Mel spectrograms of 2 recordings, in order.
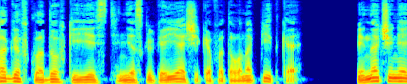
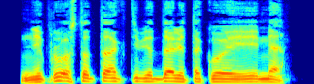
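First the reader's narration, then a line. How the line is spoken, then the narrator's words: Through clenched teeth. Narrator (Russian): процедил тот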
